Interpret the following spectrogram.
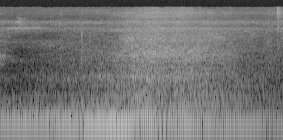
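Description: A vehicle passing on a nearby highway: a low rumble that builds to a peak a little under two seconds in, then slowly fades.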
